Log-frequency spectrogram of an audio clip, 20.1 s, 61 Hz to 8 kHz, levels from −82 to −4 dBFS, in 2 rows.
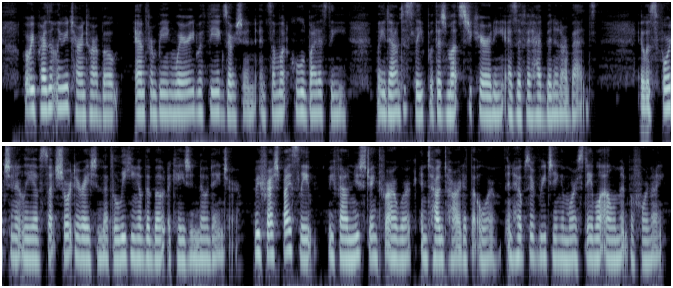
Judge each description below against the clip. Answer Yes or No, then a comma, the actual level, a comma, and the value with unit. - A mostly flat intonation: Yes, narrow, 1.3 semitones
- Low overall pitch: No, medium, 160 Hz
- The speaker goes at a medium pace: No, fast, 235 wpm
